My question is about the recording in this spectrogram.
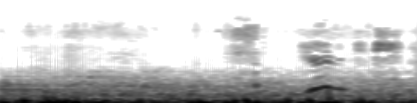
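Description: Wind buffeting a phone microphone outdoors, a steady low rumble, with a short rise-and-fall vocal sound about one and a half seconds in.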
